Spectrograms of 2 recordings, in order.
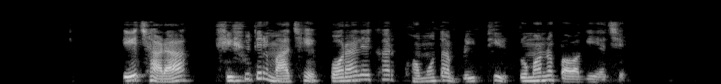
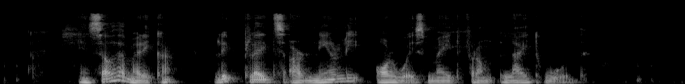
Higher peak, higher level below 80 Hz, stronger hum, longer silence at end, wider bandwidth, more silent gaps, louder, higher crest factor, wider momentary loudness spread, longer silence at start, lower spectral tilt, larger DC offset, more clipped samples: first, -2 dBFS vs -10 dBFS; second, -60 dBFS vs -42 dBFS; neither; first, 1 s vs 0.45 s; second, 8 kHz vs 11.5 kHz; neither; first, -20 LUFS vs -30 LUFS; about the same, 20 dB vs 20 dB; first, 13 LU vs 10 LU; first, 1.25 s vs 0.65 s; about the same, -5 dB/octave vs -5 dB/octave; neither; neither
